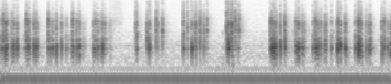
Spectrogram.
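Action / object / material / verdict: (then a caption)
tap / small printed paperboard box / cardboard / none. Long pink acrylic nails quickly tap and scratch a small, hollow-sounding pink printed paperboard gift box with a barcode, held up in the air. Bursts of dry, crisp clicking and scratchy rustling come in uneven clusters with short pauses, over a faint steady low hum.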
